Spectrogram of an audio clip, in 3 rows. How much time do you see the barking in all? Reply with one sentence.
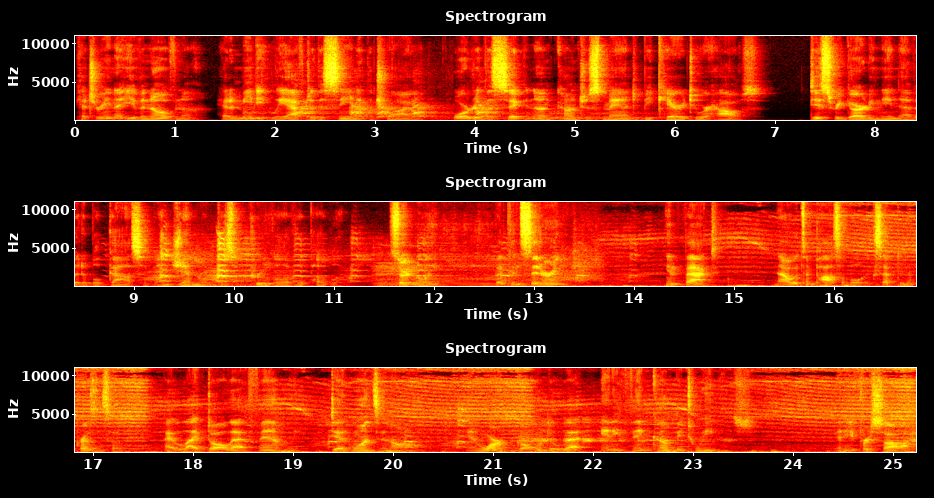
You can hear the barking for 3 seconds altogether.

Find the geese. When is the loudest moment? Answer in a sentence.
The volume of the geese peaks at 10 seconds.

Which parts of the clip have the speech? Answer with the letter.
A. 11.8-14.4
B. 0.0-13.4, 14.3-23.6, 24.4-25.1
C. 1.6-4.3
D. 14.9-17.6
B.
